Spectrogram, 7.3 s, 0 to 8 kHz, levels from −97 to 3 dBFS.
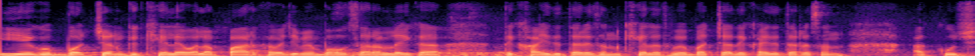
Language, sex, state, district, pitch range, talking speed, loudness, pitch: Bhojpuri, male, Bihar, East Champaran, 125-140 Hz, 195 wpm, -19 LUFS, 130 Hz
